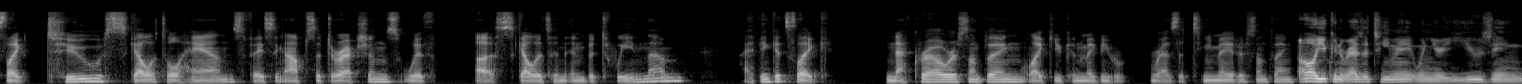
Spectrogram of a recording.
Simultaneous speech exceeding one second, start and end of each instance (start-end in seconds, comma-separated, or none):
none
